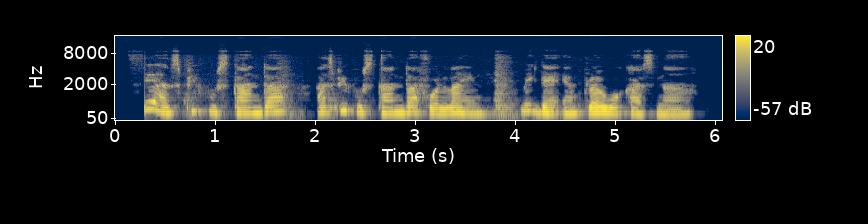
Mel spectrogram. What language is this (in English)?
Nigerian Pidgin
